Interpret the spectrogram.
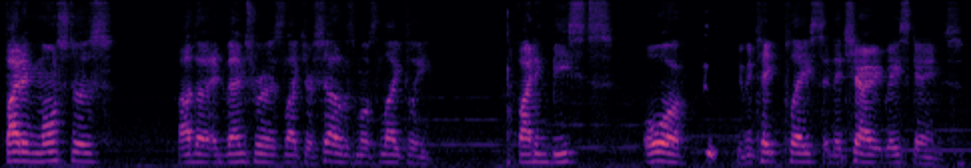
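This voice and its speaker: Bright-voiced man running a tabletop game. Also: mid-range voice, fairly even intonation, distant mic. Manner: halting, full of fillers. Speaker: game master.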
